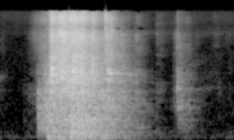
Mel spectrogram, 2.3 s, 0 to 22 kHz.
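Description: One kick on the kickstarter of a 1969 Honda CT90's single-cylinder four-stroke engine: a burst of about a second as the engine turns over, fading out without catching. It is set at half choke with a little throttle, and the owner thinks he may already have flooded it.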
